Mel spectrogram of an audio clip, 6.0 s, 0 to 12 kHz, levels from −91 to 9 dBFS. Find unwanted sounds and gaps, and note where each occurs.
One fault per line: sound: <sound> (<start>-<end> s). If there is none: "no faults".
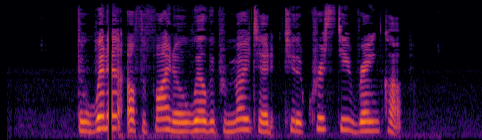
sound: dropout (1.3-1.4 s)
